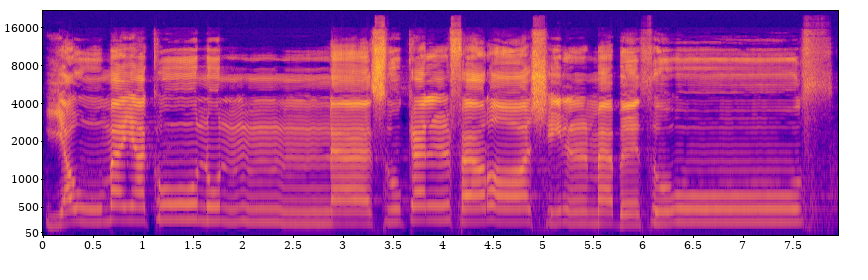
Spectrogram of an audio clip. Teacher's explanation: اور مبثوث یہ سا، دونوں سا جس میں وقف کیا جا رہا ہے، یہ آخری حرف بھی سا ہے تو سا کو ادا کرتے ہوئے نرمی کے ساتھ ادا کریں گے، سیٹی کی آواز اس میں پیدا نہ ہو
